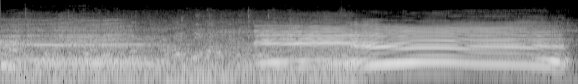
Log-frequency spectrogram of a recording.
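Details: Cattle at the Sokaraja cattle market in Purwokerto, Banyumas: market chatter and crowd noise first, then two rich harmonic moos, the second long, loud and arching before a sudden stop.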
